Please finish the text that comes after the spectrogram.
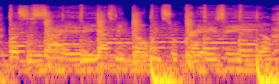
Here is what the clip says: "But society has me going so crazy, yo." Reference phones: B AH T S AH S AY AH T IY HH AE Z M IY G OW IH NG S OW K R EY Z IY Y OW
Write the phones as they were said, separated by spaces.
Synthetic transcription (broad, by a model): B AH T S AH S AY AH T IY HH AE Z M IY G OW IH NG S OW K R EY Z IY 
